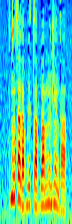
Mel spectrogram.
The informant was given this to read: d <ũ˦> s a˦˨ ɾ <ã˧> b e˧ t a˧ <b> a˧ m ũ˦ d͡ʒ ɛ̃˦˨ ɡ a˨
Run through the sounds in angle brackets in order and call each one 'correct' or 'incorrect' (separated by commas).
correct, incorrect, correct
